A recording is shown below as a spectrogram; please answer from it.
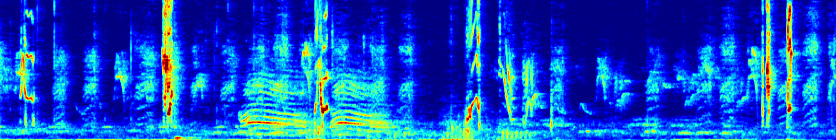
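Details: Lovebird family feeding a juvenile at a feeder in a suburban garden in Pretoria, South Africa; a harsh, nasal, harmonic call sweeps through mid-pitch, surrounded by sharp, high clicking chirps and light rustling.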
